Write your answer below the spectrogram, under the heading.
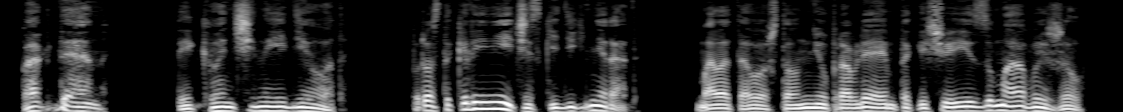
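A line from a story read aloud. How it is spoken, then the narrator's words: Indignant hiss. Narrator (Russian): прошипел Даниил, жалея, что парализованные мышцы лица не способны передать всего его негодования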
